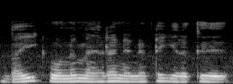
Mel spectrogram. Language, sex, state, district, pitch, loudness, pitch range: Tamil, male, Tamil Nadu, Nilgiris, 135 Hz, -14 LUFS, 130-145 Hz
